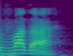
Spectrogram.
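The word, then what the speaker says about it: вода: Vadá. A sílaba átona é vo. Como o O está em uma sílaba átona, ele é pronunciado como se fosse um A, portanto a pronúncia Vadá.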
